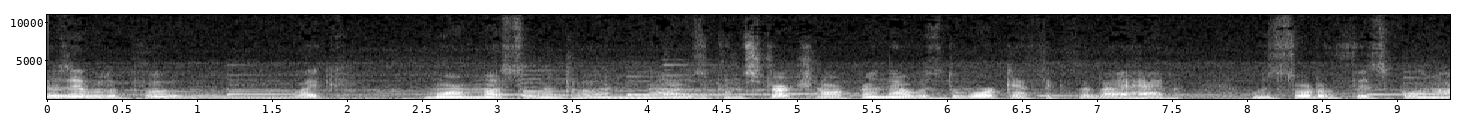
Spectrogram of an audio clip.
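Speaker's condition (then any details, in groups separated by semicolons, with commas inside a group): Traumatic brain injury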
